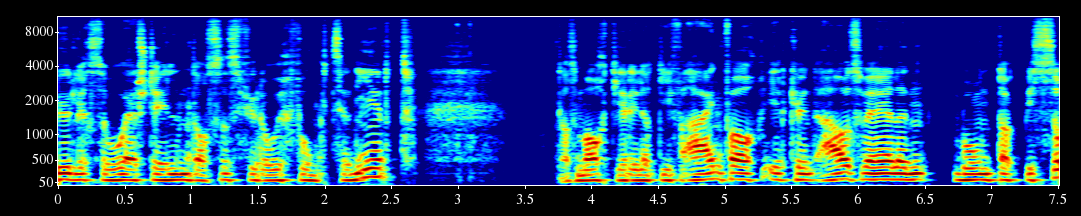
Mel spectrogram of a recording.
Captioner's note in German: japst; seufzt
